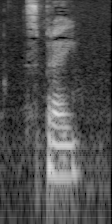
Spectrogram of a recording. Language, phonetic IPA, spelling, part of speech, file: Polish, [sprɛj], spray, noun, LL-Q809 (pol)-spray.wav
